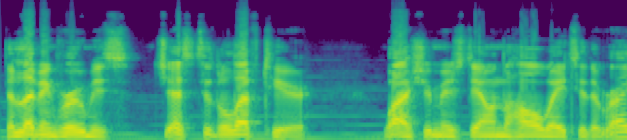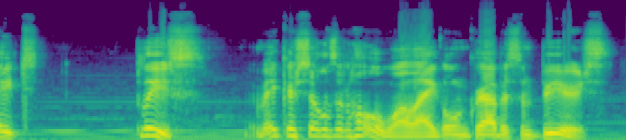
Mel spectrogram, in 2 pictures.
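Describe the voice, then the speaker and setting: Falsely friendly sinister host, voiced by the narrator; loud, smirking charm. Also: male voice, on the low side, expressive, normal speed, soft background music, pitched above the performer's own voice. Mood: falsely cheerful. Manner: smirking, overly cheerful and loud.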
